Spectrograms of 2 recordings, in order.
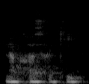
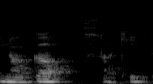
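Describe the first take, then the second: First: "ناکاساکی" with a hard k, nakasaki; misprinted pronunciation. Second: "ناگاساکی" with a g sound, nagasaki; correct pronunciation. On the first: Reviewer reads the city's misprinted name, misprinted pronunciation. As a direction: read the typo "ناکاساکی" with k in place of g. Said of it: "که درستش ناگاساکی". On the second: Reviewer corrects the city name, correct pronunciation. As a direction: say "ناگاساکی" with a voiced g. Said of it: "درستش". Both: Shown as a demonstration.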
